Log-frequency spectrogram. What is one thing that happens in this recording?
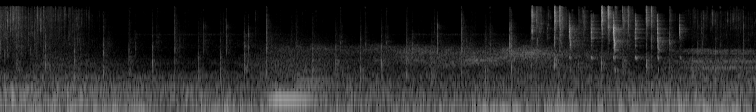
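Footsteps thud steadily on creaky wooden floorboards.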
